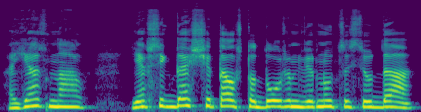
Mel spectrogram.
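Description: A man's voice: high-pitched, fairly even intonation, a little slow, a little mellow, pitched above the performer's own voice. A man reading an audiobook and voicing a hesitant young man in love, speaking tenderly with a shake in his voice.

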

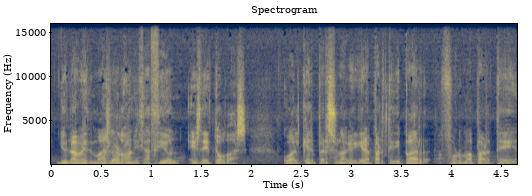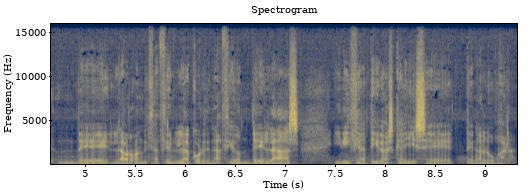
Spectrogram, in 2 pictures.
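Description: A Spanish man with a Peninsular accent hosts a community radio show from a studio, doing an unscripted talk segment over a soft music bed. His voice is deep and steady, fairly quick yet unhurried in feel, and he often restarts and rewords his phrases.

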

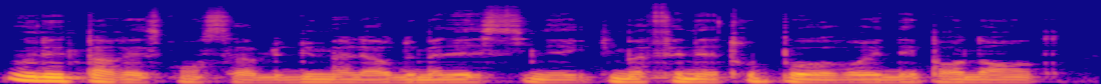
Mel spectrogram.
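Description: A man's voice: deep voice, a little fast, warm tone, slightly rough. A man voicing a young, proud orphaned singer who defends herself with wounded dignity. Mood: earnest.

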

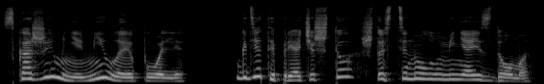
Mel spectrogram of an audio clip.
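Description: A woman's voice: fairly high pitch, sing-song, a little slow, darkish tone, voice pushed up. A woman reading an audiobook, voicing a cold, self-assured young man who speaks in a curt, mocking way. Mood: menacing. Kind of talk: audiobook character voice.

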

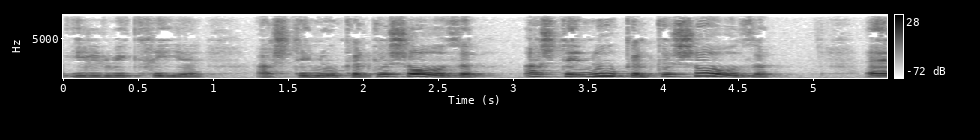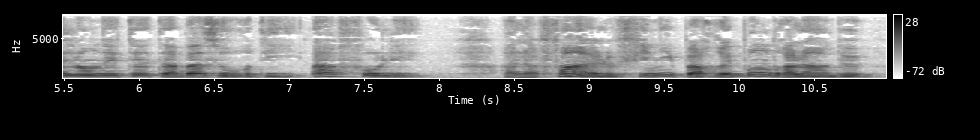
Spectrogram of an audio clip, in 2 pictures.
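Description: Audiobook narrator, woman, low mellow voice, measured delivery. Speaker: audiobook reader. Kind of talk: audiobook narration of folk legends.

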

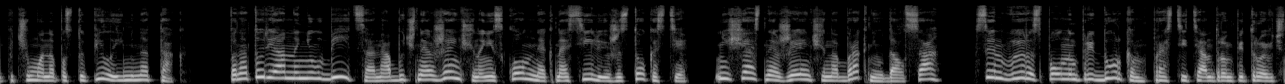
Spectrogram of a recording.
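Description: A woman voicing a sharp-minded woman investigator who calmly lays out a case in a close, dry studio recording. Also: medium pitch, a little fast, no echo, natural voice. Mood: explaining. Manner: calm, reasoned explaining.

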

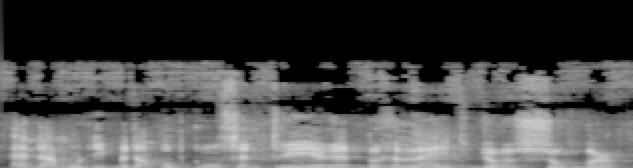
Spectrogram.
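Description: An actor playing a pompous, indignant boss of a building firm in a 1960s radio comedy. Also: male voice, medium pitch, normal speed, bright, forceful tone, slight background noise, natural voice.

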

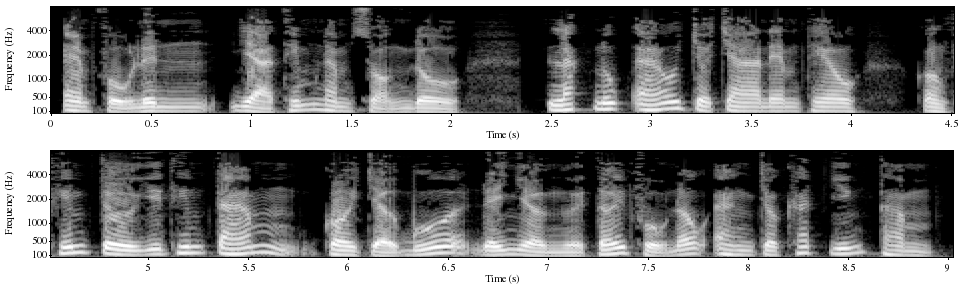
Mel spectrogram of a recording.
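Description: A man's voice: medium pitch, normal speed, gravelly, no echo, clean studio sound. A man voicing a grieving eldest son giving orders. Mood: directive. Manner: directive, steady.

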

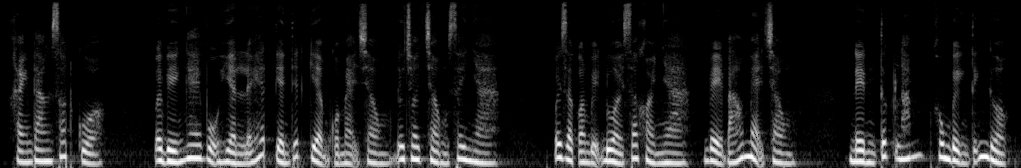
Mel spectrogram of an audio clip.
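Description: Husky low-voiced woman storyteller. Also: dark tone. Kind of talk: audiobook narration of a family drama.

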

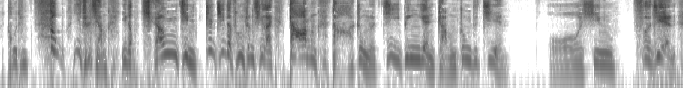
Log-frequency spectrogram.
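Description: A man narrating a martial arts audiobook in a theatrical way, with sweeping pitch swings, recorded in a dry studio. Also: breathy edge, no echo. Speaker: storyteller.

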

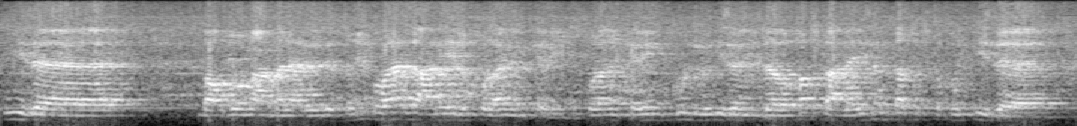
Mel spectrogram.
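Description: A man's voice: mid-range voice, rapid-fire. Echoey, distant Egyptian man teaching a class. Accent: Egyptian Arabic. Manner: lively, bantering with students, repeats key words. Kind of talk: classroom lecture. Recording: echoey room from far off, ambient noise.

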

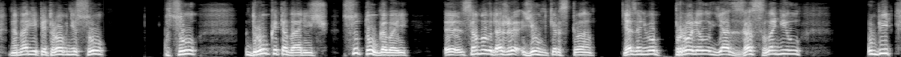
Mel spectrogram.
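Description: A man's voice: a little high, muffled recording, voice pushed up. A man doing a blustering old general. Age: older. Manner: shouting, sputtering, broken phrases. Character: old retired general, hot-tempered, blustering.

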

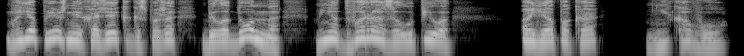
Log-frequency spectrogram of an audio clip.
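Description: A man's voice: a little high, lively intonation, unhurried, mellow, slightly rough, no echo, clean studio sound, pitched above the performer's own voice. A man doing Funtik, a shy little piglet. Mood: bashful. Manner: timid, bashful.

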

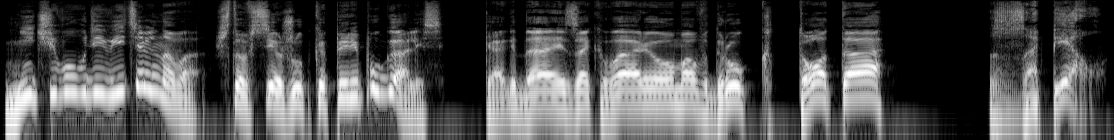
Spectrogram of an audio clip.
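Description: A woman narrating a children's story in an expressive, theatrical way. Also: deep voice, measured pace, hardly any pauses, no echo, studio quality.

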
